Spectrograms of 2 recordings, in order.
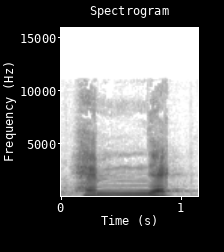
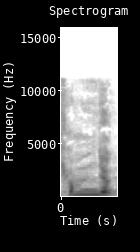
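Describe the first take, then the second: First: The first vowel is a plain 'ae' sound. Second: The first vowel is a gliding 'yeo' sound. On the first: A South Gyeongsang speaker cannot produce the glide. The speaker calls it wrong. "햄력 경제 이렇게 해요" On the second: This is the standard pronunciation. The speaker calls it right. "특히 협력 이런 말을 잘 못하거든요"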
